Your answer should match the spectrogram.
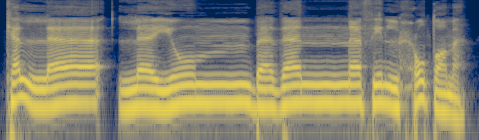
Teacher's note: the noon and ba, they will be assimilated together and you will pronounce them as meme.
